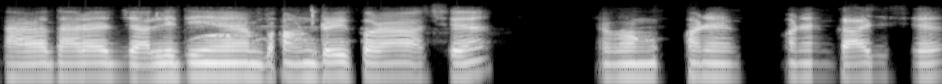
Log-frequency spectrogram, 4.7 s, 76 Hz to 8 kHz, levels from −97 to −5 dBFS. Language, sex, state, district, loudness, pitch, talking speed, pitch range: Bengali, male, West Bengal, Jalpaiguri, -17 LUFS, 120 Hz, 155 wpm, 120-125 Hz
